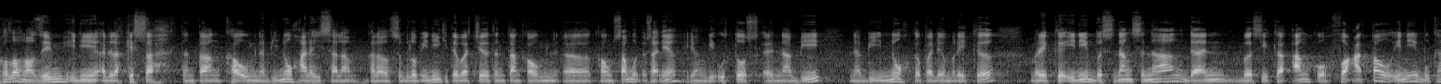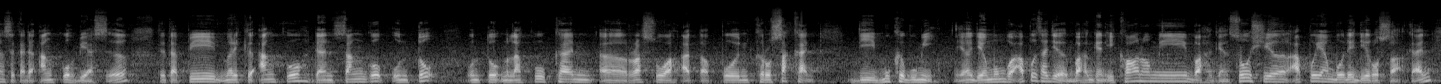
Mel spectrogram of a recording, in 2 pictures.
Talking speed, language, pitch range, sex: 150 wpm, Malayalam, 100-135 Hz, male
